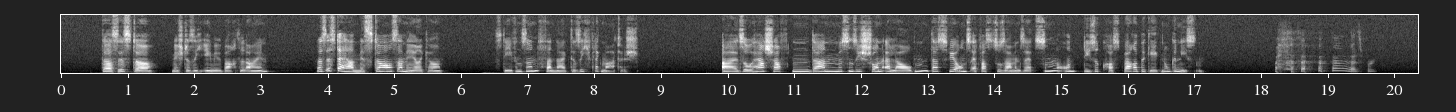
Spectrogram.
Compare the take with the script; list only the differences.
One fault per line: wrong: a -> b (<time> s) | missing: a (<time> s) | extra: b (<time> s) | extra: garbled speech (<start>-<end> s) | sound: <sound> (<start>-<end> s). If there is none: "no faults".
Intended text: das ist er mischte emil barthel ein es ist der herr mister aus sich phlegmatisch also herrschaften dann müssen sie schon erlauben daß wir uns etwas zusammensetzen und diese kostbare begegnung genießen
extra: sich (1.9 s)
extra: amerika stefenson verneigte (5.1 s)
sound: laugh (18.2-19.8 s)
